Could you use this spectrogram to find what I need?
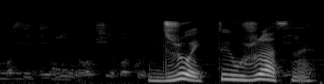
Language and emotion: Russian, angry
